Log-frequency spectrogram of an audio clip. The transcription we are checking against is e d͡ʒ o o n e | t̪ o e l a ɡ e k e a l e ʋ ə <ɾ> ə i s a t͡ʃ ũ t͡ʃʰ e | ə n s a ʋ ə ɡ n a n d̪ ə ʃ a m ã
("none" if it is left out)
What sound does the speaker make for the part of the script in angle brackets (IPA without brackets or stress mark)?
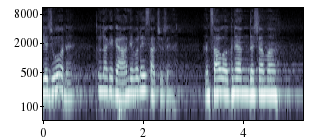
l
